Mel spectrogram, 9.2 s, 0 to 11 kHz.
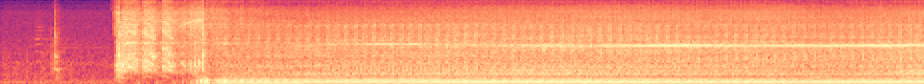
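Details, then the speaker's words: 1991 Toyota Corolla 1.6 after new timing belt, cam and crank seals and valve cover gasket: quick crank, then smooth even idle, no knocks or vibration; sounds good, slight oil drip remains. "okay guys is not even vibrating on anything let me shut this thing off [Music] alright guys that is pertinent that sounded really good except for another drop of oil"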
